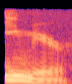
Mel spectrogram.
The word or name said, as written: Ymir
